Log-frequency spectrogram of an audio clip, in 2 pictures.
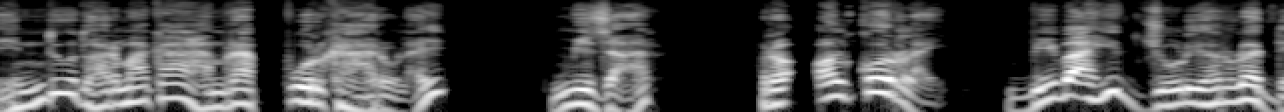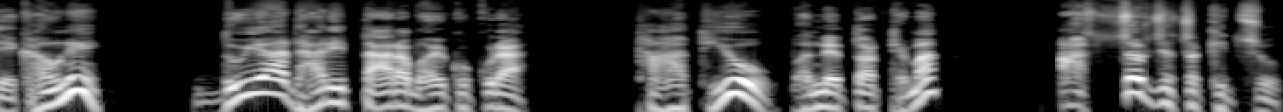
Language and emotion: Nepali, surprised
